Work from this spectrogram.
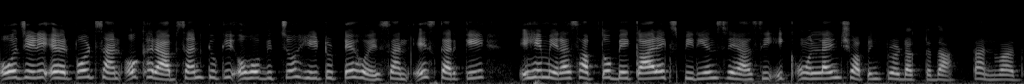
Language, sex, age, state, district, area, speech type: Punjabi, female, 18-30, Punjab, Patiala, urban, spontaneous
